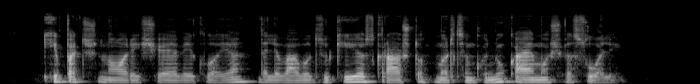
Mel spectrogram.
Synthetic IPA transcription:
iːpɐt͡ʃnoːɾʲɛɪʃʲoːjɛʋʲɛɪklˠoːjɛd̪ɐlʲiːʋɑːʋoːd̪zʊkʲɪjoːs̬kɾʔɑːʃt̪oːmɐɾʲt̪sʲɪŋkɔnʲuːkɑˑɪmoːʃʲʋʲɛsuɔlʲɛɪ

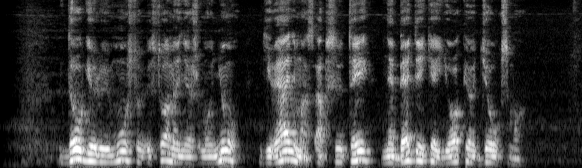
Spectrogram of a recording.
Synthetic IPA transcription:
d̪ɐʊɡʲɛlʲuːɪmuːsuːʋʲɪsuɔmʲɛnʲeːsʒmoːnʲuː | ɡʲiːʋʲæːnʲɪmɐsɐpʲsʲkɾʲɪt̪ɐɪnʲɛbʲɛt̪ʲɛɪkʲɛjoːkʲoːd͡ʒʲɛʊksmoː

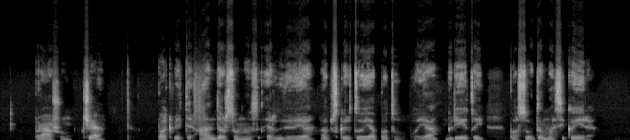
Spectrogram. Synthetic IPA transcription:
pɾɑːʃoːmt͡ʃʲɛ | pɑːkʋʲiɛt̪ʲɪʔɐnʲd̪ʲɛɾsɔnʊsɛɾʲd̪ʲʋʲoːjɛɐpʲsʲkɾʲɪt̪oːjɛpɐt̪ɔlˠpoːjɛɡɾʲɛɪt̪ɐɪpɐsʊɡ̚d̪ɐmɐsikɐɪɾʲæ

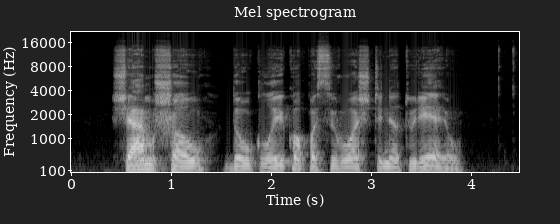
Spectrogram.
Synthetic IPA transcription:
ʃʲæmʃɐʊd̪ɒʊklˠɐɪkoːpɐsʲɪɾuɔʃʲt̪ʲɪnʲɛt̪ʊɾʲeːjɛʊ

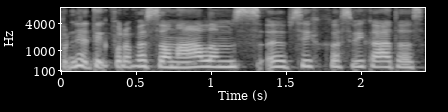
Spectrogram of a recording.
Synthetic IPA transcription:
pnʲɛt̪ʲɪk̚pɾofʲɛsʲɪɔnɑːlˠɐmspʲsʲɪxʲɪkoːsʲʋʲɛɪkɑːt̪oːs

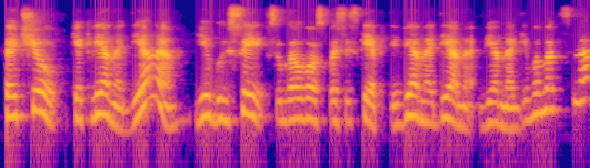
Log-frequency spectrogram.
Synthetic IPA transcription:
t̪ɐt͡ʃʲɛʊkʲiɛkʋʲiɛnɐd̪ʲiɛnɐjɛɪɡʊjɪsɐɪsʊɡɐlˠʋoːspɐsʲɪsʲkʲeːpʲt̪ʲɪʋʲiɛnɐd̪ʲiɛnɐ̰ʋʲiɛnɐɡʲɪʋɐʋɐkt͡sʲɪnɐ

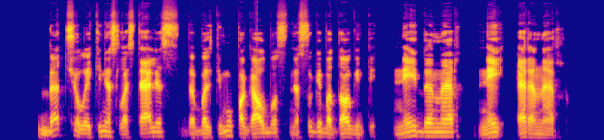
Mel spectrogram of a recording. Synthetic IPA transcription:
bʲɛt̪̚t͡ʃʲolˠɐɪkʲɪnʲeːslˠɐsʲt̪ʲæːlʲeːsbʲɛbɐlʲˑt̪ʲiːmuːpɐɡɑˑlˠboːsnʲɛsʊɡʲɛbɐd̪ɒʊɡʲɪnʲt̪ʲɪ | nʲɛɪd̪ɨɛnɛɾ | nʲɛɪ | ɛɾɛnɛɾ

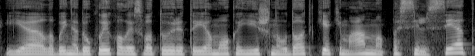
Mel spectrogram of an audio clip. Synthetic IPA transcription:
jiɛlˠɐbɐɪnʲɛd̪ɐʊklˠɐɪkoːlˠɐɪsʋɐt̪ʊɾʲɪt̪ɐɪjiɛmoːkɐjiːɪʃnɐʊd̪oːt̪kʲiɛkiːmɑːnoːmɐpɐsʲɪlʲsʲeːt̪

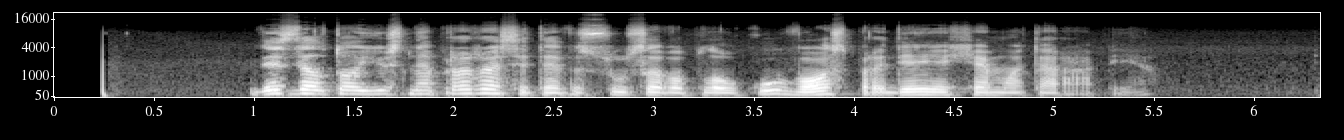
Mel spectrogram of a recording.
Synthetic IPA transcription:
ʋʲɪzʲd̪ʲeːlˠt̪oːjuːsnʲɛpɾɐɾɑːsʲɪt̪ʲɛʋʲɪsuːsɑːʋoːplˠɒʊkuːʋoːspɾɐ̰d̪ʲeːjɛxʲɛmoːt̪ʲɛɾɑ̰ːpʲɪjɛ

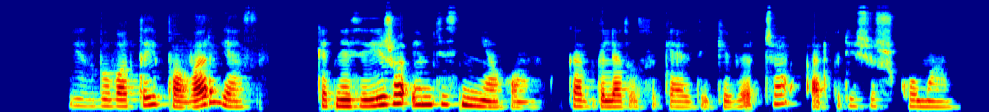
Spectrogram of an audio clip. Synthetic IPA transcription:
jɪsbʊʋoːt̪ɐɪpːɐʋɐɾʲɡʲɛs | kɐt̪nʲɛsʲɪɾʲiːʒoːʔɪmʲt̪ʲɪsnʲiɛkoː | kɐsɡɐlʲeːt̪uːsʊkʲæˑlʲt̪ʲɪɪkʲɪʋʲɪ̰ɾʲt͡ʃʲɑːɐ̰ɾpʲɾʲiɛʃʲɪʃkʊmɑː

